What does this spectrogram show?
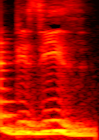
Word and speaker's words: disease: इसके पहले कि मैं कुछ एग्जांपल्स दूं, यहाँ मैं आपको बता दूं इन दोनों वर्ड का साउंड अलग अलग है। इस वर्ड का साउंड होता है डिजीज और इसका मीनिंग है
